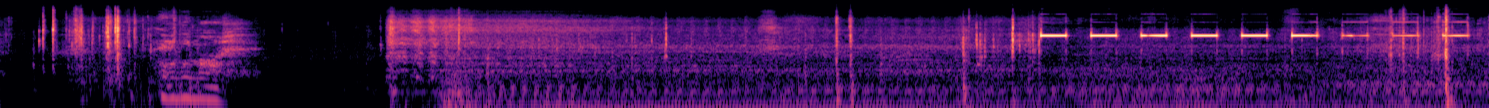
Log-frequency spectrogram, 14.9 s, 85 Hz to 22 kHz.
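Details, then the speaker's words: Citroen C4 Picasso after refitting loose exhaust pipe vibration-absorbing mounts that caused a strange underbody noise when pulling away and shifting: starts and idles evenly under a chime, no rattle or buzz from underneath, exhaust secure. "anymore nothing it's like new"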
